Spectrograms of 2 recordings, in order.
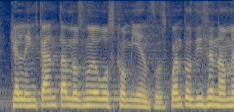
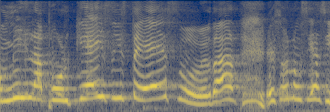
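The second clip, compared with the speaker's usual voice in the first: high, half-laughing alarmed scold; frightened scolding; 7 semitones higher than usual. Retold or imitated. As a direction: scold the baby, laughing at your own fright. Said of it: "Yo estaba asustado".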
